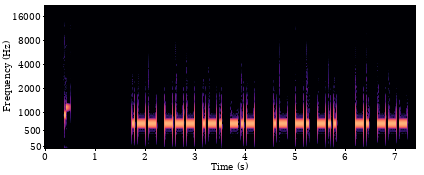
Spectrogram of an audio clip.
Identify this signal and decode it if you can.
Morse code, heard as a keyed tone, about 22 wpm, 700 Hz. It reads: WORK AND NO
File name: Sentences with 7-Word Phrases - 22wpm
